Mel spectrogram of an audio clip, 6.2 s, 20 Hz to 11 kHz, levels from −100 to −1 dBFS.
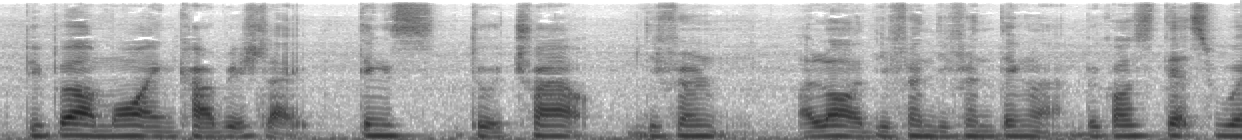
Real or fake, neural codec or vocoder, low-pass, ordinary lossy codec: real; none; 9.9 kHz; none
